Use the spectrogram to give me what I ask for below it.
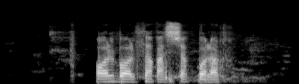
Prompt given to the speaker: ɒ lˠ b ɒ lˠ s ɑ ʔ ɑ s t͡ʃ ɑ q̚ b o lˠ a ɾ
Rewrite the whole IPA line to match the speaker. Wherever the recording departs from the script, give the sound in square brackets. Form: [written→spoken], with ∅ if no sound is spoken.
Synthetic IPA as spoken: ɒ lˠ b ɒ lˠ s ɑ [ʔ→q] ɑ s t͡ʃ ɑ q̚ b o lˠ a ɾ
